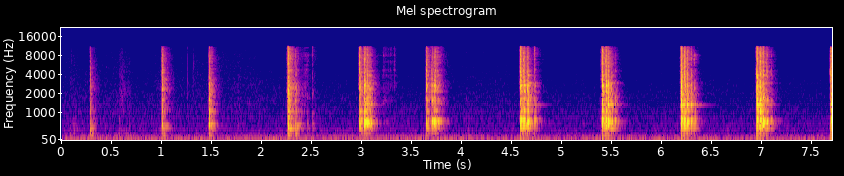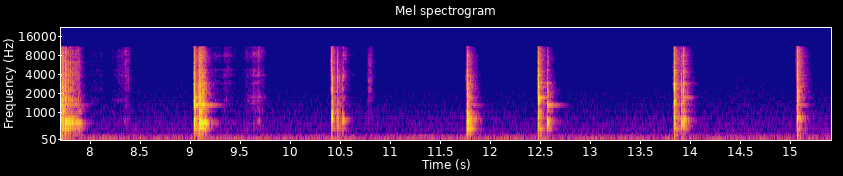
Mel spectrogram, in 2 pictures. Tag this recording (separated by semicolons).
shake; rattle; kids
